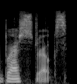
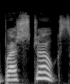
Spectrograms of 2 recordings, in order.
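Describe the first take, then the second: First: The stress falls on the word brush. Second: The stress falls on the word strokes. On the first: The speaker calls it right. "We don't stress strokes. we say" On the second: The speaker calls it wrong. "We don't say"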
